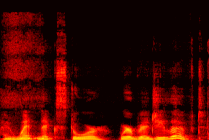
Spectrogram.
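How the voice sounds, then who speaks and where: A woman's voice: fairly low pitch, expressive, a little slow, gravelly, breathy edge. Woman reading a children's storybook aloud. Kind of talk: storybook read-aloud narration.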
